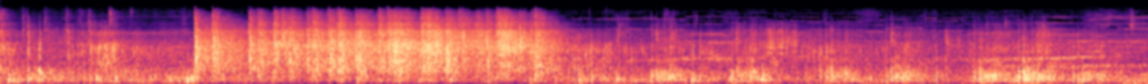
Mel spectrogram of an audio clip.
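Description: Fireworks and firecrackers going off in a dense, continuous crackle of many rapid pops, heaviest from about two and a half seconds in until about seven seconds, then thinning to scattered pops.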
